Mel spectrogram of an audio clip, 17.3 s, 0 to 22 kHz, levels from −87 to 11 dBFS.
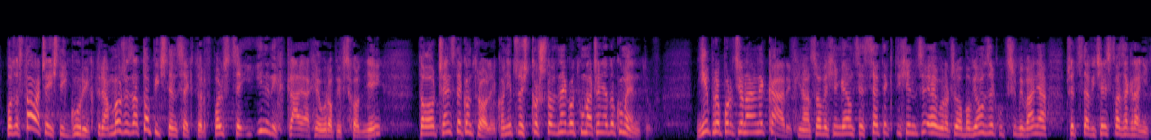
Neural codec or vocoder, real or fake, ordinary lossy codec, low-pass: none; real; none; 7.2 kHz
